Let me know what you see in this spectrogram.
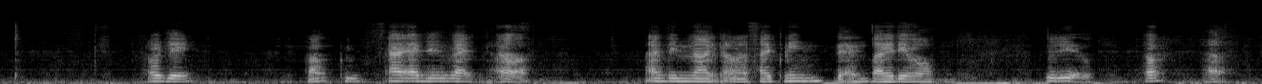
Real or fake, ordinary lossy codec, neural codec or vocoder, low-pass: fake; AAC, 32 kbps; codec, 24 kHz, 1 kbps, SNAC; 7.2 kHz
